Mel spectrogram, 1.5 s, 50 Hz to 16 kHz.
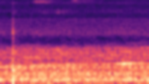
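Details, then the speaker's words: Samsung front-load washing machine in test mode, high-speed spin at about 1300–1320 rpm with door locked: quiet, even whir with no knocking, rumble or thumping; drum spins smoothly, normal high-speed spin. "তো দেখেন আমার এইটা কিন্তু অনেক স্পিডে ঘুরতেছে। এইযে অনেক স্পিডে ঘুরতেছে।"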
